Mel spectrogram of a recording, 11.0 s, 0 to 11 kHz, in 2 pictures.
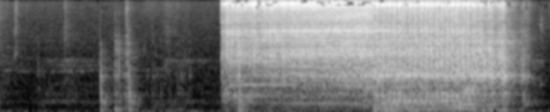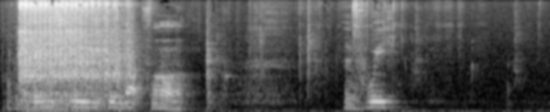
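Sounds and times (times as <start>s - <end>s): electric screwdriver whining: 2.2s - 6.9s.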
